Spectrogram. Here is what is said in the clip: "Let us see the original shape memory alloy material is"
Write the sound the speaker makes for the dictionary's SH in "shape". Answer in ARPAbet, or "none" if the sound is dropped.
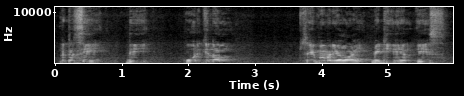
S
